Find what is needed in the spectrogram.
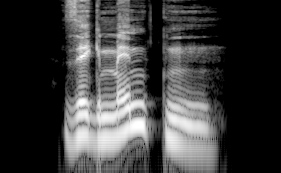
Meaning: dative plural of Segment
- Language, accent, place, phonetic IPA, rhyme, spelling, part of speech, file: German, Germany, Berlin, [zeˈɡmɛntn̩], -ɛntn̩, Segmenten, noun, De-Segmenten.ogg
